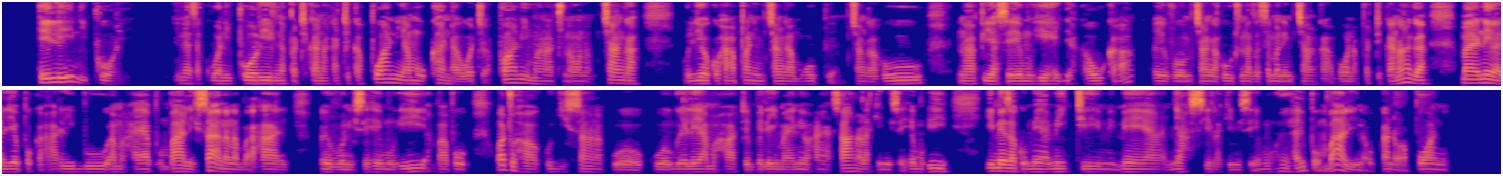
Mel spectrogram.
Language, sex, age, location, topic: Swahili, male, 18-24, Mombasa, agriculture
